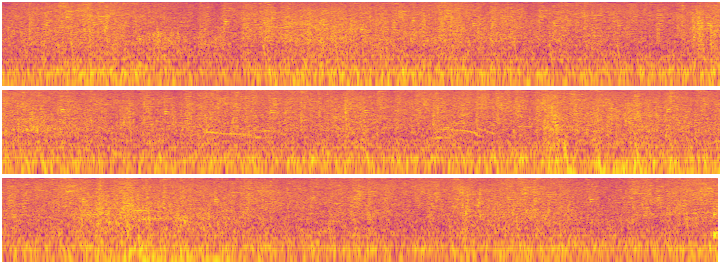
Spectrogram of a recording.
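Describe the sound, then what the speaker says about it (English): Path of Exile spell explosions burst and pop continuously in dense, crackling game combat, loud and steady throughout with mechanical clatter and small louder swells near the end. "Just making that explosion."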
